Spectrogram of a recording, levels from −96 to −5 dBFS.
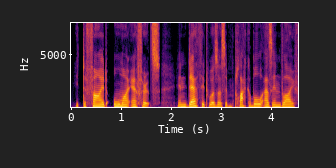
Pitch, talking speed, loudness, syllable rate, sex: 180 Hz, 185 wpm, -20 LUFS, 4.8 syllables/s, female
